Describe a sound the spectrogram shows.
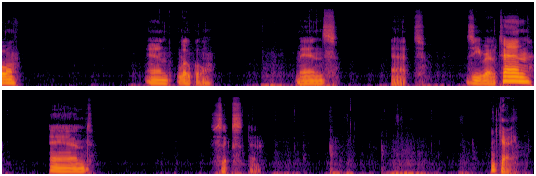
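A middle-aged man speaks calmly into a headset microphone, explaining in short phrases with pauses, as in a lecture.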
